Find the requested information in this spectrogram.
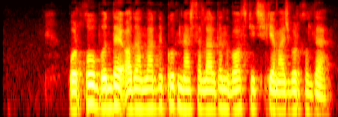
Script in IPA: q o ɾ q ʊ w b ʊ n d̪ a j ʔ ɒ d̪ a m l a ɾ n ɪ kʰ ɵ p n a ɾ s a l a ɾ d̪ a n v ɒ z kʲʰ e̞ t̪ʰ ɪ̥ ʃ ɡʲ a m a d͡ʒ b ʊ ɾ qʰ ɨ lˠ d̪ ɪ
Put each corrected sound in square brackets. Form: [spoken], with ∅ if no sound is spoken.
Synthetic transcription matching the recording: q o ɾ q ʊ w b ʊ n d̪ a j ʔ ɒ d̪ a m l a ɾ n ɪ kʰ ɵ p n a ɾ s a l a ɾ d̪ a n v ɒ z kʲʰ e̞ t̪ʰ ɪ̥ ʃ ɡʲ a m a d͡ʒ b ʊ ɾ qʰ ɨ lˠ d̪ ɪ

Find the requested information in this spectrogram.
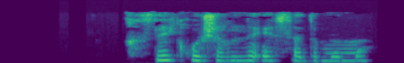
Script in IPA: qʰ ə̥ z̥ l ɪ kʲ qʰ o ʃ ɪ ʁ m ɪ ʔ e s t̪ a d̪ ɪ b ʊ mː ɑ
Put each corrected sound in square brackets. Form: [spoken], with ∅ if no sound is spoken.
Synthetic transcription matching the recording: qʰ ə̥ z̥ l ɪ kʲ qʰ o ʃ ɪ ʁ [n] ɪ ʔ e s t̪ a d̪ ɪ [m] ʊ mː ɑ

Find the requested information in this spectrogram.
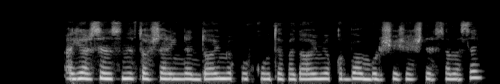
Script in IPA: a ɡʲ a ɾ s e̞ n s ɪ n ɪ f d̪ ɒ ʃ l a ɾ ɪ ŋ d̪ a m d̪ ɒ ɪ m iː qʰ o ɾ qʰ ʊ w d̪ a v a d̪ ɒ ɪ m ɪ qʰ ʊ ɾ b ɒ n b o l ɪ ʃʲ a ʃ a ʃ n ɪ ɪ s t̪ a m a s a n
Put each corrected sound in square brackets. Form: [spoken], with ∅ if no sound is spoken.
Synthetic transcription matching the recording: a ɡʲ a ɾ s e̞ n s ɪ n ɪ f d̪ ɒ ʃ l a ɾ ɪ ŋ d̪ a [n] d̪ ɒ ɪ m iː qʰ o ɾ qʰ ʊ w d̪ a v a d̪ ɒ ɪ m [i] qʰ ʊ ɾ b ɒ n b o l ɪ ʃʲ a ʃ a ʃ n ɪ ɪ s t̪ a m a s a [ŋ]

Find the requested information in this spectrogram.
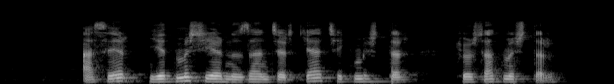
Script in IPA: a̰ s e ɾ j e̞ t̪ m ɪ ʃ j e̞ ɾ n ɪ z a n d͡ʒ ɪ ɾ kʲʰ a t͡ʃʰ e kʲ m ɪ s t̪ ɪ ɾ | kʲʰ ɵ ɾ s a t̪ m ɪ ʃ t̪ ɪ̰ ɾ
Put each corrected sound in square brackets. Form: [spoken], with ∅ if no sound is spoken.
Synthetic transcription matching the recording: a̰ s e ɾ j e̞ t̪ m ɪ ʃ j e̞ ɾ n ɪ z a n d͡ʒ ɪ ɾ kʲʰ a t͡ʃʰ e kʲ m ɪ [ʃ] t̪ ɪ ɾ | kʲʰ ɵ ɾ s a t̪ m ɪ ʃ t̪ ɪ̰ ɾ

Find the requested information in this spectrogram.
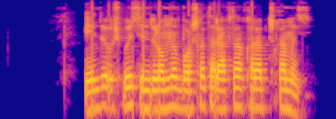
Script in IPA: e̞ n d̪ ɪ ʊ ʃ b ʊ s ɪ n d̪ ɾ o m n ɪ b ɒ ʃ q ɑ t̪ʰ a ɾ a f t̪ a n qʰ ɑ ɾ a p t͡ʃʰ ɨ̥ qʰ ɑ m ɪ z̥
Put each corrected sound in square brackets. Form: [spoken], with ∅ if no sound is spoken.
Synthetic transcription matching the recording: e̞ n d̪ ɪ ʊ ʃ b ʊ s ɪ n d̪ ɾ o m n ɪ b ɒ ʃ q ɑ t̪ʰ a ɾ a f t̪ a n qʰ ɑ ɾ a p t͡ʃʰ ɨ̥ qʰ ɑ m ɪ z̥

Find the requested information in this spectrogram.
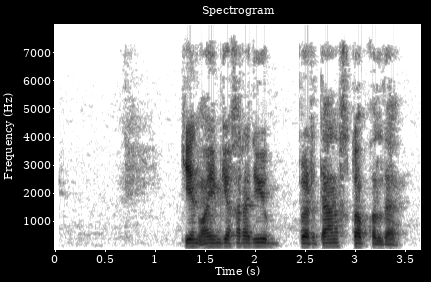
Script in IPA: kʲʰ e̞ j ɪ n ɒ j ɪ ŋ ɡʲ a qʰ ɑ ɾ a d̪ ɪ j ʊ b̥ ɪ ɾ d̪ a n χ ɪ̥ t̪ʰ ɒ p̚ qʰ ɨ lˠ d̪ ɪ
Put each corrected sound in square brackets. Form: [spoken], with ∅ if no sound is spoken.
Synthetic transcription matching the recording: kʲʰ e̞ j ɪ n ɒ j ɪ [m] ɡʲ a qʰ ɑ ɾ a d̪ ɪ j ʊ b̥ ɪ ɾ d̪ a n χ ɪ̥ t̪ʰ ɒ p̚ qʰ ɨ lˠ d̪ ɪ

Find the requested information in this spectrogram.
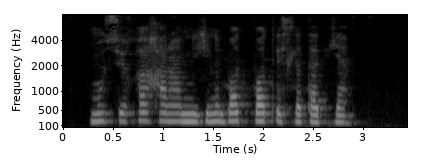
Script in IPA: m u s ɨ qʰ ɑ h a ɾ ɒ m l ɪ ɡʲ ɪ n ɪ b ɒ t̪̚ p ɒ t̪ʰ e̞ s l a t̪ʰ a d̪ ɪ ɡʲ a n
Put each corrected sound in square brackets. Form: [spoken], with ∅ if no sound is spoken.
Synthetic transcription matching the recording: m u s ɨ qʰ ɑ h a ɾ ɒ m l ɪ ɡʲ ɪ n ɪ b ɒ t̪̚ [b] ɒ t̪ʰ e̞ s l a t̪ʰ a d̪ ɪ ɡʲ a n

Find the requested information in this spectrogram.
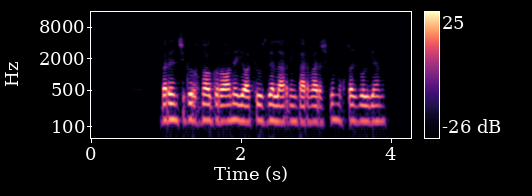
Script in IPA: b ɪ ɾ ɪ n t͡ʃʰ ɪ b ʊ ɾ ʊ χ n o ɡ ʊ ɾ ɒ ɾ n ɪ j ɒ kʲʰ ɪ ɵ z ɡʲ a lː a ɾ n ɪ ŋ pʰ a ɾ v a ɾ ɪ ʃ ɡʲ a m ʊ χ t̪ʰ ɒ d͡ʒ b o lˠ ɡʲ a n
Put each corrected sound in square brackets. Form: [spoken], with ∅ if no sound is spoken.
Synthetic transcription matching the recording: b ɪ ɾ ɪ n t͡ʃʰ ɪ [ɡ] ʊ ɾ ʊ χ n [ɒ] ɡ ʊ ɾ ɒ [∅] n ɪ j ɒ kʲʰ ɪ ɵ z ɡʲ a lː a ɾ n ɪ ŋ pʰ a ɾ v a ɾ ɪ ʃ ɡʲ a m ʊ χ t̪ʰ ɒ d͡ʒ b o lˠ ɡʲ a n

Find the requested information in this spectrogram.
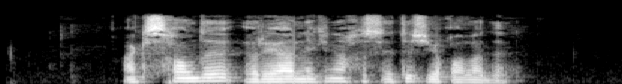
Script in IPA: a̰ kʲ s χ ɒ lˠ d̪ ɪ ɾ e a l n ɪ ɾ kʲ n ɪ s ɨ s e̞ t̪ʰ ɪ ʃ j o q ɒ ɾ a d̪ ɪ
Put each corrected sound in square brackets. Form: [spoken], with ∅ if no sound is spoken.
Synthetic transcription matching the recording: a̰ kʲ s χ ɒ lˠ d̪ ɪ ɾ e a l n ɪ [∅] kʲ n ɪ [χ] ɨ s e̞ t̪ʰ ɪ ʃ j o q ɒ [l] a d̪ ɪ

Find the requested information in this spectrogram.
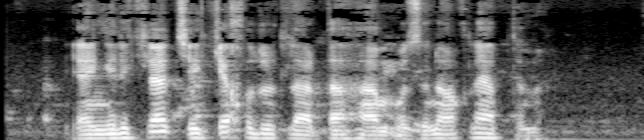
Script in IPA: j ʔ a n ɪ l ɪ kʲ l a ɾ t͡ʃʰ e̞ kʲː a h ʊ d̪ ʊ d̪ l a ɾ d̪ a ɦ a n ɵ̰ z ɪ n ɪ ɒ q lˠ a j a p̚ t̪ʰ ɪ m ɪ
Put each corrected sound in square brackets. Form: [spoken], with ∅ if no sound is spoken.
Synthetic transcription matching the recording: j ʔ a [ŋ] ɪ l ɪ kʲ l a ɾ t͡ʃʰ e̞ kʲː a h ʊ d̪ ʊ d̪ l a ɾ d̪ a ɦ a [m] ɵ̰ z ɪ n ɪ ɒ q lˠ a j a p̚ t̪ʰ ɪ m ɪ

